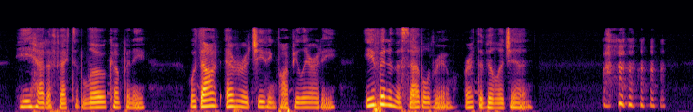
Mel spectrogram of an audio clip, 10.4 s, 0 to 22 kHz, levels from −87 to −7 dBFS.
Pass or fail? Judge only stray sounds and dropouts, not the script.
fail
